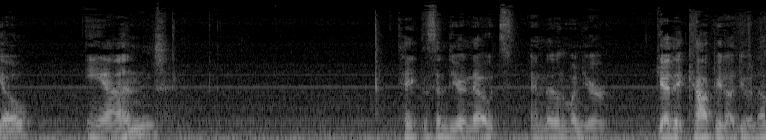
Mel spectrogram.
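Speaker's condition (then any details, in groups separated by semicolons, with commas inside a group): No condition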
